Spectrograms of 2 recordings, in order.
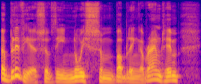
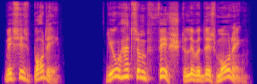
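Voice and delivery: higher, stern official questioning; 8 semitones higher, 3 dB louder than usual. A narrator's reading. Ponder questions the cook about fish, sternly. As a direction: question her with mild severity. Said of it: "said Ponder sternly".

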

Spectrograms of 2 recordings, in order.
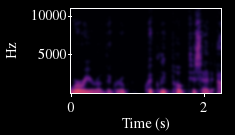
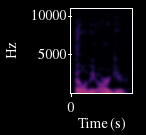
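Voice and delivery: plain reading voice

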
